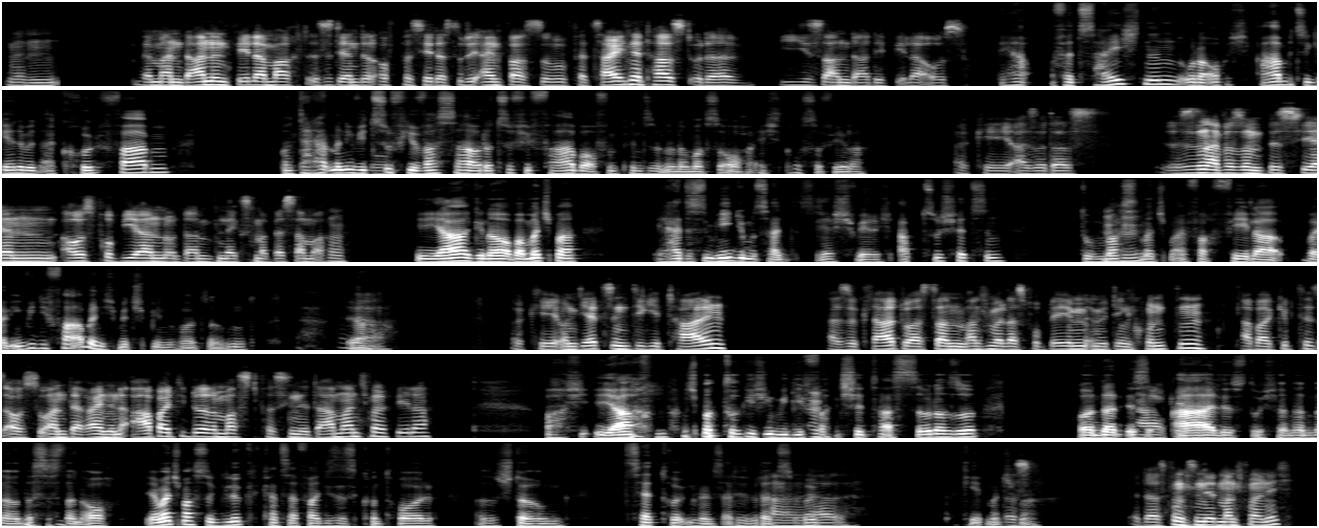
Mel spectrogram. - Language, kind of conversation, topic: German, podcast, Welche Rolle spielen Fehler in deinem Lernprozess?
- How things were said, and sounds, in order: laughing while speaking: "manchmal drücke ich irgendwie die falsche Taste oder so"; drawn out: "alles"; other noise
